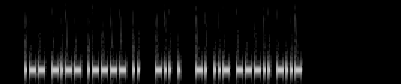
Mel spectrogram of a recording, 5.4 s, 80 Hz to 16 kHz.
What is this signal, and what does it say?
Morse code, heard as a keyed tone, about 40 wpm, 700 Hz. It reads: WY1I DE NU8X
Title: USA Callsign DE Callsign - 4 Characters - 40wpm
